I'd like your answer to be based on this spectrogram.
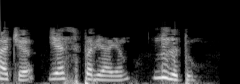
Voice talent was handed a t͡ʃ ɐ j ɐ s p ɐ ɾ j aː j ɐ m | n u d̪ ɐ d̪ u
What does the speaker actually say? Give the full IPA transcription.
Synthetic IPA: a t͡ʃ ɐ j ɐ s p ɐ ɾ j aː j ɐ m | n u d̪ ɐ t̪ u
